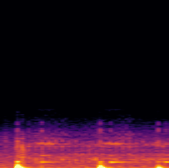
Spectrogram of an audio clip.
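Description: Three fingertip taps on the metal casing of a Vectron Bluetooth speaker, each a short, dull knock weighted toward the low end that dies away almost at once. A faint thin tone lingers briefly after each tap. The sound is simply the metal casing responding, which is normal.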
